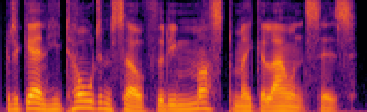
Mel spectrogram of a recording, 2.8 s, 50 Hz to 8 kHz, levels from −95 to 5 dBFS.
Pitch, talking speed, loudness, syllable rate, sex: 125 Hz, 220 wpm, -18 LUFS, 5.6 syllables/s, male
